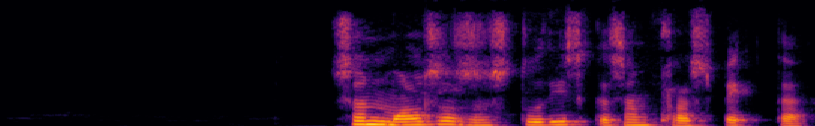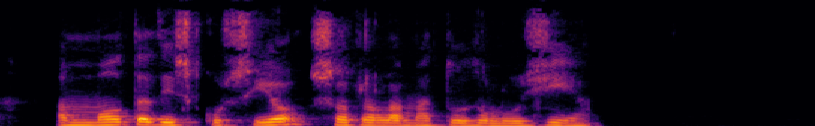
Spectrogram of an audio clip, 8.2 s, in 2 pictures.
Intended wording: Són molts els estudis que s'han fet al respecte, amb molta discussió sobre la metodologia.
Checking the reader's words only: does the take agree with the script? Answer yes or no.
no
